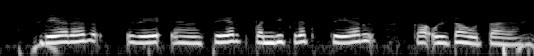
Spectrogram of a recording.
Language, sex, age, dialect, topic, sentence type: Hindi, female, 18-24, Kanauji Braj Bhasha, banking, statement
